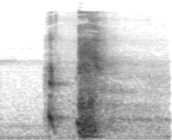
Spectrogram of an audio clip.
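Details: Female sneezing: a short indrawn breath, then a single sharp, explosive burst of air in a quiet room.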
